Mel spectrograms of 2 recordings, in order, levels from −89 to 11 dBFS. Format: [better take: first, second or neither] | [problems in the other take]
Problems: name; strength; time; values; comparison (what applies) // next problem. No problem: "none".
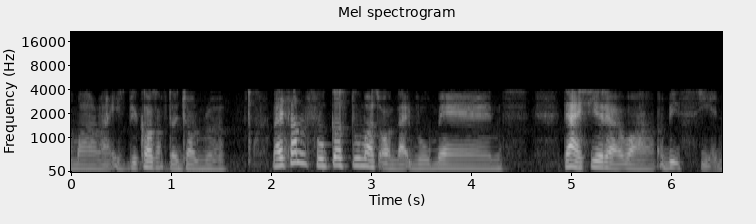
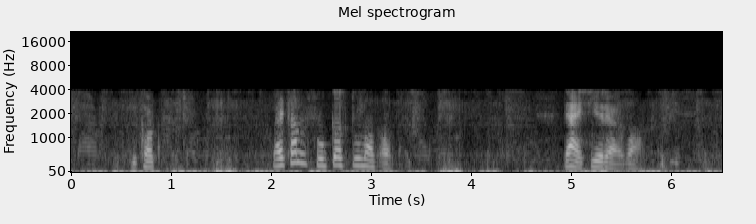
first | noise reduction (neural separator model SepFormer WHAM!)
